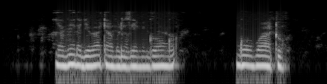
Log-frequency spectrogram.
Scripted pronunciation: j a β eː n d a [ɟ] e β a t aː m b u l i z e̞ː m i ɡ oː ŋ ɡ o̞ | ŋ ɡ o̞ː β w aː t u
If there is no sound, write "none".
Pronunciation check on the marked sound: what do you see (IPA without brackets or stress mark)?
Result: ɟ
